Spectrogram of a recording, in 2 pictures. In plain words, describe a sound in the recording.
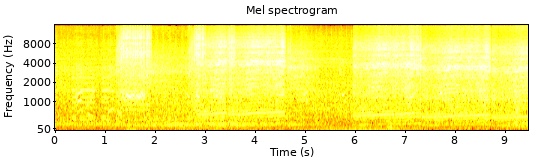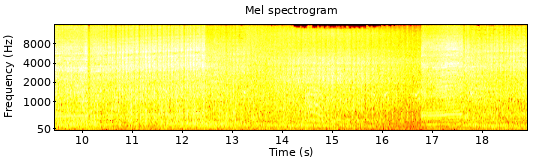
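A motorcycle engine revs and drones steadily.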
